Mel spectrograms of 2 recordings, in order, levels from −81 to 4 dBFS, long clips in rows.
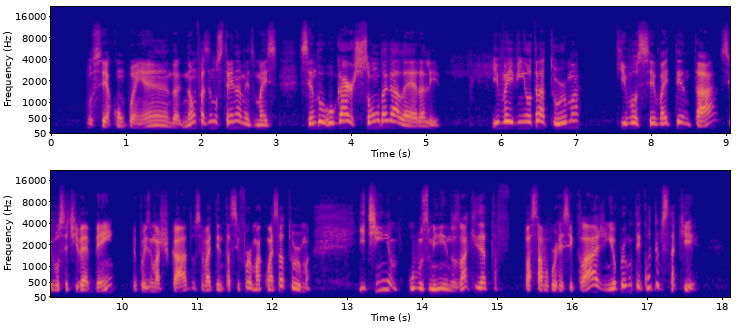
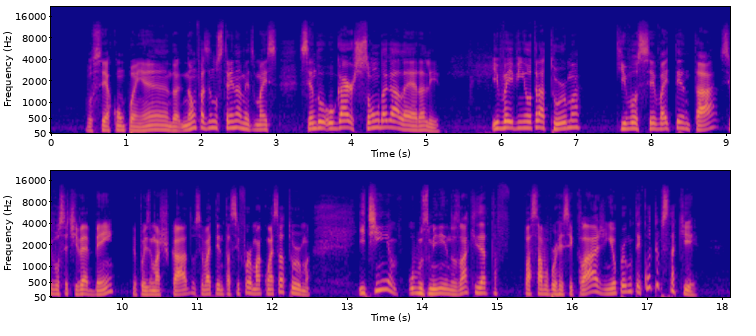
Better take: second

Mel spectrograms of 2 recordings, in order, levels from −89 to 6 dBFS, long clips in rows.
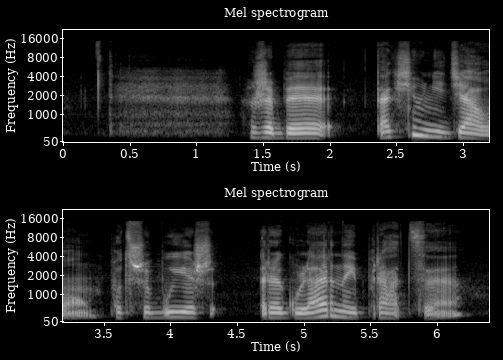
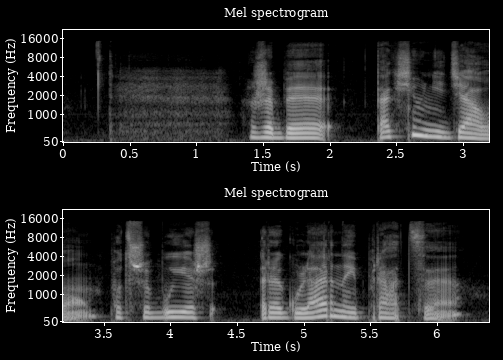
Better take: second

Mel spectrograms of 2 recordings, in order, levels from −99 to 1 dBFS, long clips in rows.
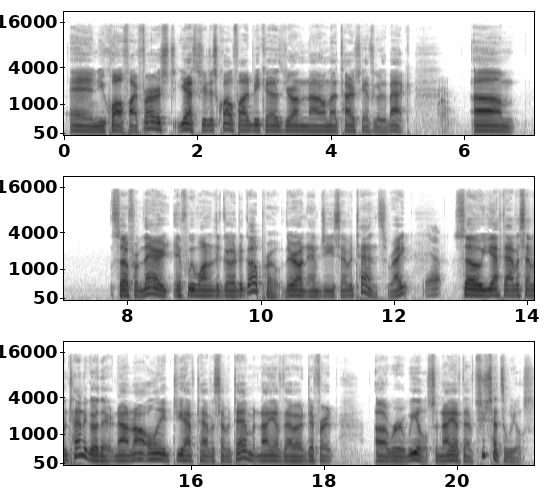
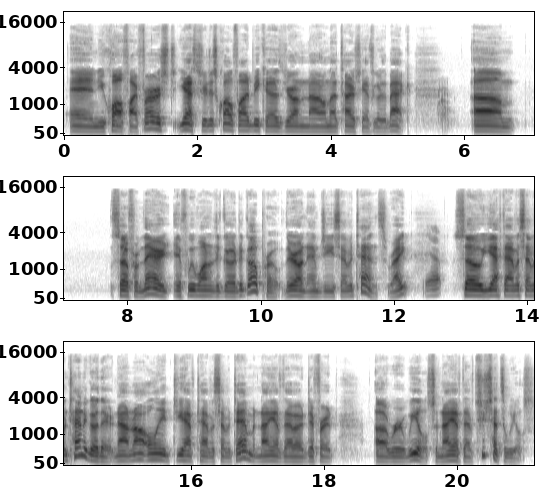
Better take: first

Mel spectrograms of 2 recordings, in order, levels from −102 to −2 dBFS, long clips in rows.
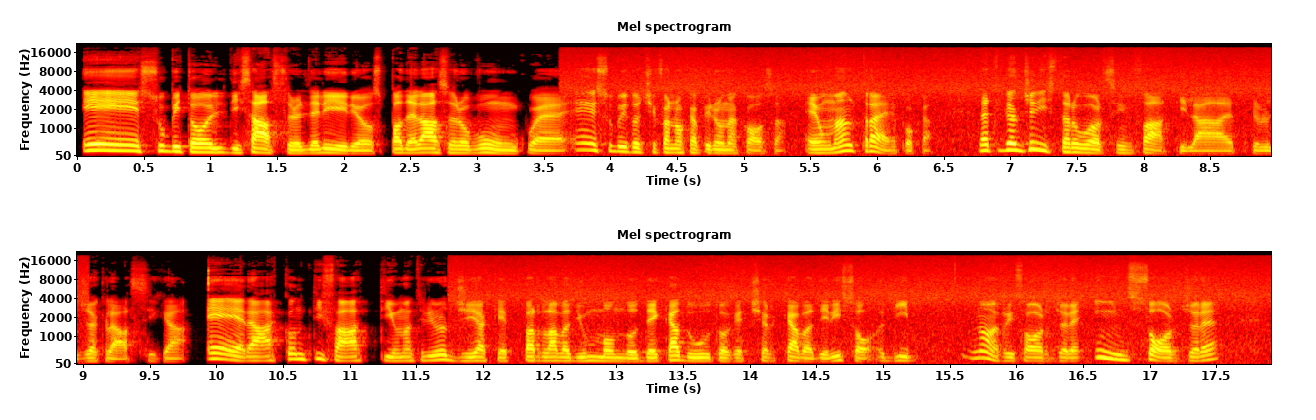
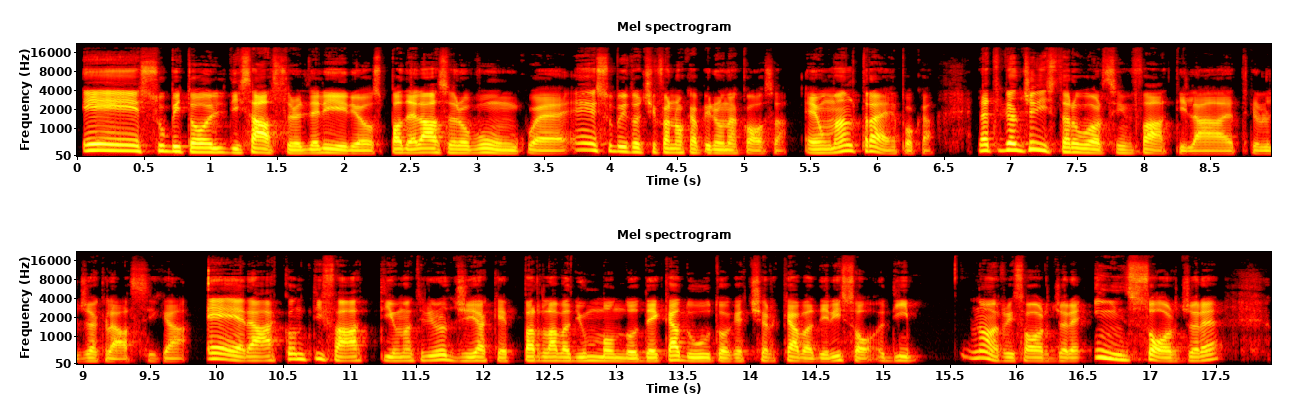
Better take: second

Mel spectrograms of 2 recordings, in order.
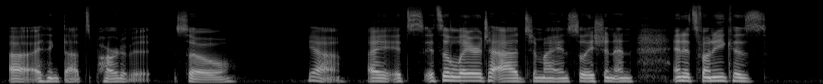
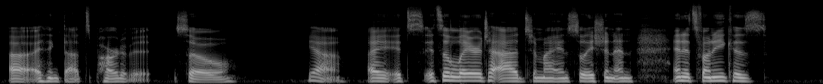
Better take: neither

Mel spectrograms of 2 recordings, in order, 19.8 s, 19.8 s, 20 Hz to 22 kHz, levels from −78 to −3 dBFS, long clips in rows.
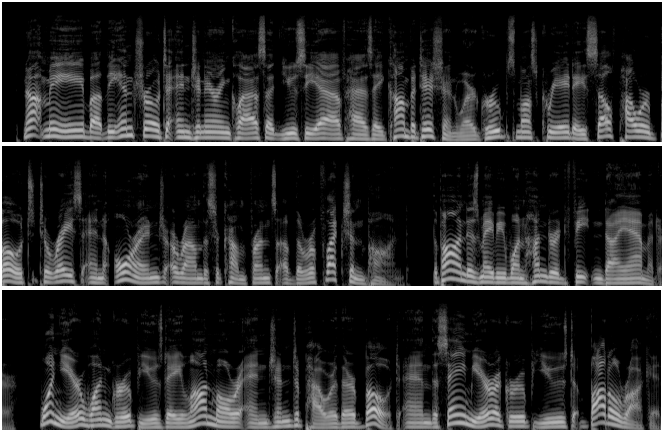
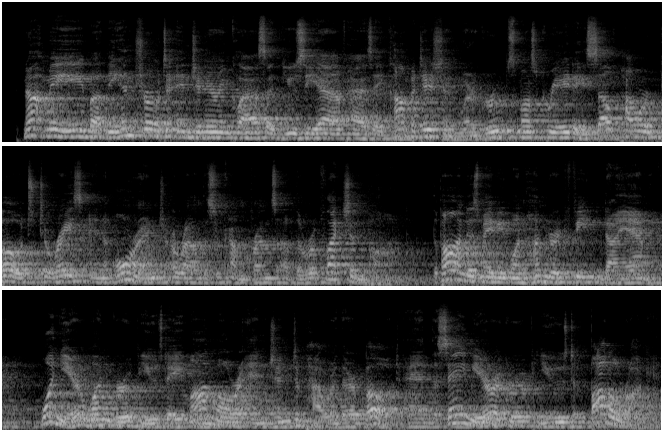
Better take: first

